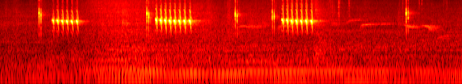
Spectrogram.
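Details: Female bar-winged prinia giving a compact rapid trill, a master song for training songbirds. Three even bursts of quick metallic ticks about a second apart, then a single short note over a low hum.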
